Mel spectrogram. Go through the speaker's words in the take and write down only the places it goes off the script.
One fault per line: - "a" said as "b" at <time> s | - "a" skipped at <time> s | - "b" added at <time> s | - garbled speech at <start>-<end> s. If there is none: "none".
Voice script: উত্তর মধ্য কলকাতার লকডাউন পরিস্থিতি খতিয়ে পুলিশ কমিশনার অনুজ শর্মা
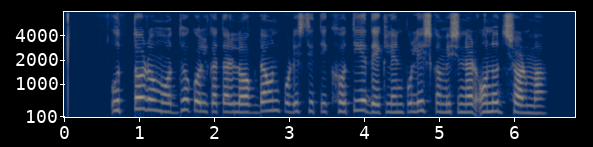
- "ও" added at 1.1 s
- "দেখলেন" added at 4.1 s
